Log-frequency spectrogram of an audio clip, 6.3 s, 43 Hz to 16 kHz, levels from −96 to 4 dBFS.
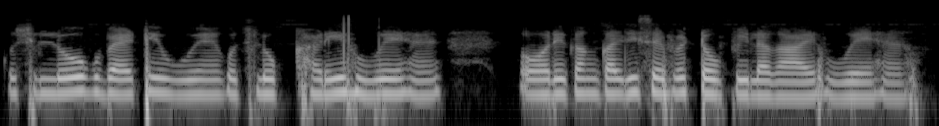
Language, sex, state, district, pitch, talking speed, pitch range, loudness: Hindi, female, Rajasthan, Nagaur, 195 Hz, 210 wpm, 185-200 Hz, -32 LUFS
